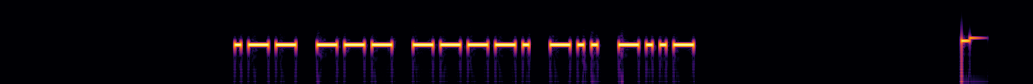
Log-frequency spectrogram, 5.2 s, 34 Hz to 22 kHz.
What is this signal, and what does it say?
Morse code, heard as a keyed tone, about 36 wpm, 700 Hz. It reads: WO9DX
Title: USA Call Signs - 5 Characters - 2x Character Spacing - 35wpm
